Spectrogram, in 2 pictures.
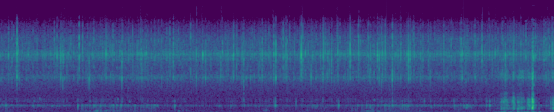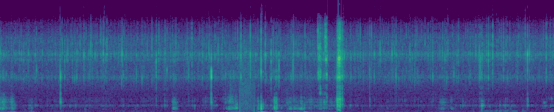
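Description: Water sloshing and lapping around a camera's waterproof dive case at the surface, heard muffled through the housing over a faint steady whine. Clusters of louder thumps and splashes come about halfway through and again a few seconds later.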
